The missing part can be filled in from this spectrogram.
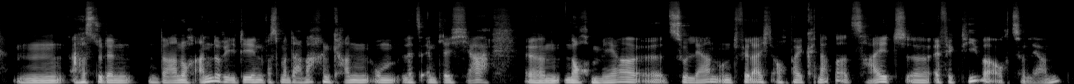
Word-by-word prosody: Hm, 90 +2 +1
hast 105 +1 +1
du - - +6
denn 95 -1 +1
da 95 -2 -1
noch 100 -4 +3
andere 135 +2 +3
Ideen, 105 0 +2
was 105 +1 -5
man 100 -1 0
da 95 -2 -3
machen 105 +2 -1
kann, 100 +1 0
um 100 -1 0
letztendlich 100 -1 -2
ja, - - -2 0.3
ähm, 85 -2 +2
noch 95 -1 +2
mehr, 100 +5 +2 0.2
äh, - - -9
zu 110 - +1
lernen 100 +5 0
und 100 -1 0
vielleicht 105 -1 +1
auch 95 -3 -5
bei 100 +2 0
knapper - - -3
Zeit, 120 +2 0
äh, 100 -1 +1
effektiver 165 +5 0
auch - - -5
zu - - -4
lernen? 75 - -6
100 Hz, 185 wpm, -25 LUFS, 95-105 Hz, 0.3 s, du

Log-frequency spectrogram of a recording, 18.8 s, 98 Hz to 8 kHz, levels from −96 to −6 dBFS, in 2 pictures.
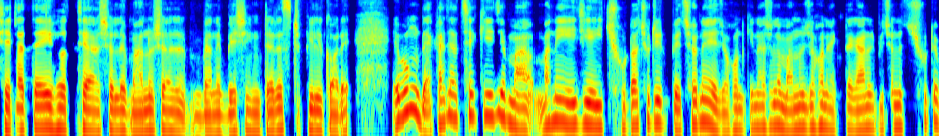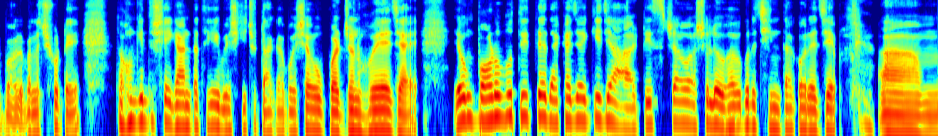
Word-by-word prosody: সেটাতেই 125 +1 +2
হচ্ছে 120 +1 -1
আসলে 115 +1 0
মানুষ 110 +2 0
আর 110 - -2 0.3
মানে 100 0 -1
বেশি 105 +2 -2
ইন্টারেস্ট 110 +3 +1
ফিল 115 -2 +1
করে। 100 - -1 0.5
এবং 210 +6 +4 0.2
দেখা 150 - -3
যাচ্ছে 185 +1 -1
কি 195 - -1
যে 195 - +3
মা 125 - 0 0.2
মানে 165 +2 0
এই 145 - +2
যে 150 - +4
এই - - +3
ছোটাছুটির 145 +4 -2
পেছনে 150 +7 0 0.2
যখন 120 +3 -4
কিনা 130 +1 -4
আসলে 135 +1 -2
মানুষ 125 +3 -1
যখন 130 0 -2
একটা 120 - -8
গানের 125 +2 -1
পেছনে 135 +2 -3 0.2
ছুটে 160 - -6
পড়ে 85 -4 -2
মানে 105 0 0
ছোটে 125 -7 -1 0.5
তখন 150 +1 +1
কিন্তু 165 -1 0
সেই 155 -3 0
গানটা 135 0 +2
থেকে 135 0 -1
বেশ 120 - -2
কিছু 120 - -6
টাকা 110 0 -5
পয়সা 110 +3 0
উপার্জন 110 +1 +3
হয়ে 115 +1 +7
যায়। 100 -2 +2 0.4
এবং 170 - +7
পরবর্তীতে 185 +2 +4
দেখা 160 +1 -1
যায় 165 -1 +1
কি 175 - 0
যে - - +4 0.2
artist 145 +4 -2
রাও 150 -1 0
আসলে 145 +1 +1
ওভাবে 130 +1 +1
করে 140 -2 +2
চিন্তা 125 -1 -2
করে 120 -2 +2
যে 125 - +4 0.6
আম 100 -1 +3
125 Hz, 195 wpm, -24 LUFS, 115-150 Hz, 0.6 s, হয়ে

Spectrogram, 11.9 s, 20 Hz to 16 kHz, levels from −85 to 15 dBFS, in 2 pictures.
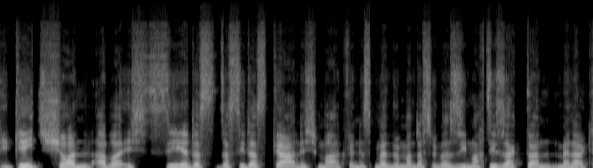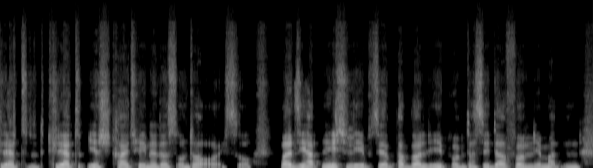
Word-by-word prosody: geht 165 +3 +4
schon, 170 +2 +4
aber 155 +1 +1
ich 155 -6 -4
sehe, 180 +3 +2
dass 165 -2 -1
dass 165 -5 -4
sie 160 - -1
das 150 -1 0
gar 140 -1 +5
nicht 125 -4 -4
mag, 120 -3 -3
wenn 130 - -2
es 120 - -5
wenn 130 0 +1
man 135 -1 -1
das 130 -2 -2
über 135 -2 -1
sie 130 +2 -1
macht. 125 -2 -1
Sie 145 - +2
sagt 145 +2 0
dann: 140 -2 +1
„Männer, 140 +1 +1
klärt 135 +1 -1 0.2
klärt 145 -1 +1
ihr 145 - 0
Streithähne 130 0 -1
das 125 -2 -2
unter 125 0 -2
euch.“ - - -10
So, - - -10 0.3
weil 145 +1 +4
sie 140 -2 +2
hat 135 - -1
mich 190 +4 +2
lieb, 165 -2 -2
sie 150 -3 -2
hat 130 -3 -5
Papa 165 +1 +1
lieb 145 -1 -2
und 145 0 -4
dass 120 -4 -2
sie 145 - -3
davon 140 0 -1
jemanden, 135 -2 -3
145 Hz, 235 wpm, -24 LUFS, 130-155 Hz, 0.3 s, gar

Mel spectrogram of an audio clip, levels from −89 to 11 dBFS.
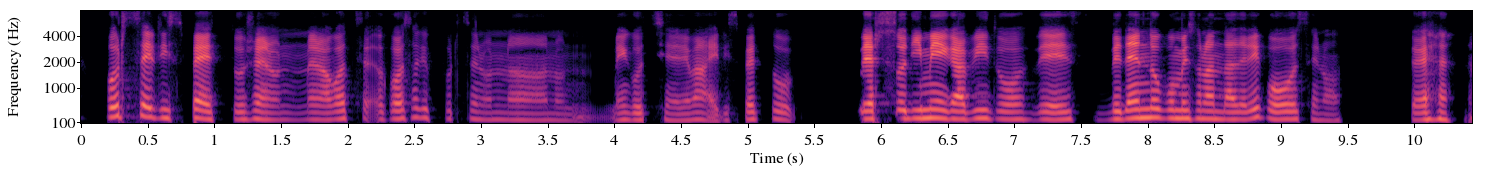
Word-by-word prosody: forse 255 +2 +1
il 245 - +3
rispetto, 200 -3 +1
cioè 195 -2 +1
un 175 0 -12
è - - -6
una - - -3
coz 200 +1 -5
ehm, 190 - -13
cosa 205 +4 -4
che 230 - -9
forse 205 0 -18
non 180 0 -15
non 170 +6 -15
negozierei 175 -1 -9
mai 185 0 -5
rispetto 185 +2 -9 0.4
verso 200 +1 +4
di 215 +1 +1
me, 220 -1 +8
capito, 195 -1 +1
ves 185 +1 0
vedendo 210 +6 +4
come 215 0 0
sono 205 -1 -3
andate 190 -1 -1
le 235 +3 +1
cose, 195 -2 -3
no. 160 -2 -17 0.5
Cioè 180 0 -2
195 Hz, 170 wpm, -22 LUFS, 180-210 Hz, 0.5 s, me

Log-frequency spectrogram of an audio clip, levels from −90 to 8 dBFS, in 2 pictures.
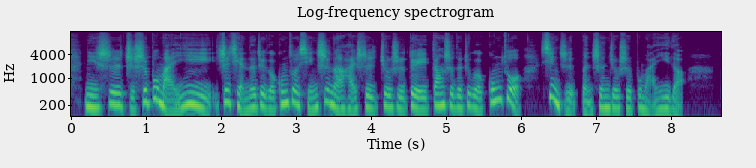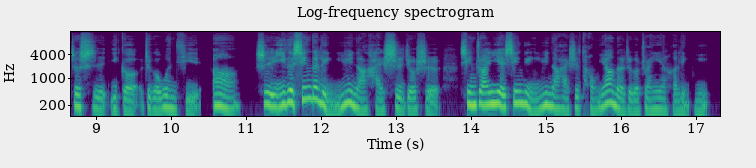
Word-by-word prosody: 你 185 -2 +1
是 205 +3 +2
只 160 -5 -1
是 250 +10 +3
不 275 +4 +1
满 135 - +2
意 190 -4 +1
之 245 +3 +2
前 185 -10 -1
的 180 +1 0
这 190 -2 -1
个 155 - -2
工 225 +9 +1
作 240 -2 0
形 170 -5 0
式 250 +8 +2
呢， 165 -6 0
还 155 -3 -5
是 170 -2 -1
就 180 +2 -2
是 165 -3 -3
对 155 -2 +1
当 200 +4 +1
时 195 -3 -1
的 175 - -2
这 200 +5 -4
个 165 -5 -2
工 260 - 0
作 - - 0 0.2
性 320 -8 +3
质 140 - -6
本 130 -4 -6
身 170 +4 0
就 170 -1 -2
是 160 -1 -3
不 175 +2 -8
满 150 -1 -8
意 160 0 -3
的？ 150 - -7 0.5
这 190 -2 0
是 170 -3 -1
一 160 - -5
个 140 -4 -4
这 165 - -5
个 150 -1 -2
问 170 0 -1
题。 155 +2 -9
嗯， 185 -2 -1 0.2
是 215 -4 +4
一 190 +4 +3
个 245 0 +8
新 290 +8 +6
的 295 - +5
领 210 -7 +1
域 230 +1 +4
呢， 155 -6 -1
还 150 -1 -8
是 155 0 +1
就 150 -1 -3
是 155 - -5 0.2
新 215 -1 +4
专 215 0 +4
业 220 -4 +6
新 230 +6 +3
领 160 -8 -1
域 205 - +2
呢， 190 -4 -1
还 155 -2 -7
是 165 +2 -5
同 155 0 -10
样 230 +4 +2
的 165 -8 0
这 145 - -6
个 140 0 -5
专 150 +1 -7
业 155 -1 -6
和 130 -1 -11
领 135 - -9
域？ 135 0 -11
175 Hz, 275 characters per minute, -23 LUFS, 155-210 Hz, 0.5 s, 个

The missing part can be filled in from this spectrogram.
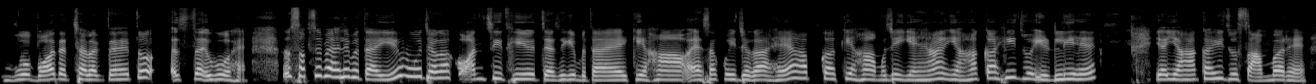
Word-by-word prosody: वो 230 +1 +1
बहुत 225 +4 +2
अच्छा 230 +1 +1
लगता 220 0 +1
है 235 +1 0
तो 320 0 +3 0.2
स 225 +3 -1
वो 215 0 +1
है। 180 - -5 0.4
तो - - +1
सबसे 390 +2 0
पहले 355 -2 +4
बताइए 240 -5 +1
वो 370 -1 +3
जगह 305 0 +3
कौन-सी 255 +3 -1
थी 245 +1 +1
जैसे 210 0 +1
कि 225 - +1
बताया 195 -1 0
है 200 0 +1
कि 225 -1 0
हाँ, 210 0 +1
ऐसा 215 +2 0
कोई 230 -1 0
जगह 210 0 +2
है 215 +4 +1
आपका 285 -2 0
कि 260 - 0
हाँ, 230 -1 0
मुझे 210 +3 -3
यहाँ 215 +3 0
यहाँ 225 +1 -2
का 290 - +2
ही 325 +1 +2
जो 260 - 0
इडली 230 +2 +1
है 245 +5 +1 0.6
या 230 - +3
यहाँ 225 -1 +1
का 265 - +1
ही 275 +2 +1
जो 240 0 -2
साँभर 200 +2 0
है 175 -2 -1
230 Hz, 205 wpm, -21 LUFS, 210-255 Hz, 0.6 s, पहले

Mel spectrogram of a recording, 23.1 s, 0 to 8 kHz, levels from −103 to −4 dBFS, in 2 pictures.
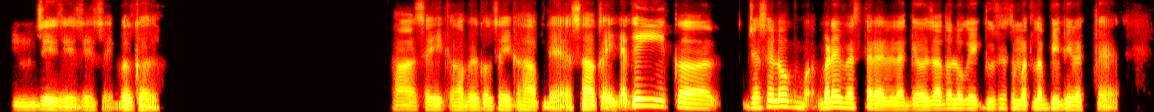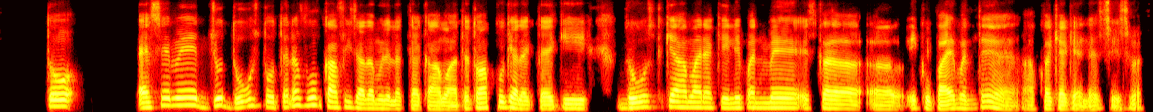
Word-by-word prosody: उम, 90 0 -4
जी, 95 0 +2
जी, 85 -2 -2
जी, 85 +3 -5
जी, 85 - -8
बिल्कुल। 90 -1 0 2.3
हाँ, 95 -1 -2
सही 95 +1 -2
कहा, 90 0 -4
बिल्कुल 95 0 -2
सही 90 -1 -1
कहा 95 +1 -2
आपने 90 - -2
ऐसा - - +4
कहीं - - +3
न - - +4
कहीं 180 -1 +7
एक, 125 -8 +2 0.3
जैसे 130 +5 +2
लोग 155 -1 +3
ब - - -4
बड़े 135 +2 +6
व्यस्त 130 -2 -1
रहने 100 -3 +2
लग 95 - -1
गए 95 - -1
हों, 95 +1 +2
ज़्यादा 105 +3 +2
लोग 110 -1 0
एक 105 +1 -2
दूसरे 115 0 -5
से 110 - -4
मतलब 110 +1 0
भी 110 -2 +2
नहीं 100 -2 0
रखते 95 -1 -4
हैं। - - -4 0.9
तो 165 0 +2 0.6
ऐसे 135 +9 +2
में 195 -4 +2
जो 185 +8 +3
दोस्त 155 +4 -4
होते 145 +1 -1
हैं - - -7
ना, - - +3
वो 195 +2 +2
काफ़ी 145 -1 +1
ज़्यादा 120 -4 +1
मुझे 110 -1 -1
लगता 100 -1 -3
है 95 - -2
काम 90 0 +1
आते 90 +3 -1
है, - - -3
तो 125 - +1
आपको 130 +2 0
क्या 135 -3 +3
लगता 105 -1 -1
है 105 - +2
कि 115 0 -1 0.3
दोस्त 135 +5 0
क्या 150 -2 +3
हमारे 140 -1 +1
अकेलेपन 130 +1 -2
में 130 - +4 0.2
इसका 115 +1 -1 0.3
अ, 95 -1 -3
एक - - -8
उपाय 100 +3 +2
बनते 115 +7 -3
हैं? 105 -8 -1 0.2
आपका 100 +2 -2
क्या 100 0 +1
कहना 95 - -3
है - - -2
इस - - -8
चीज़ - - -5
में? - - -2
115 Hz, 205 wpm, -23 LUFS, 95-140 Hz, 2.3 s, कहीं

